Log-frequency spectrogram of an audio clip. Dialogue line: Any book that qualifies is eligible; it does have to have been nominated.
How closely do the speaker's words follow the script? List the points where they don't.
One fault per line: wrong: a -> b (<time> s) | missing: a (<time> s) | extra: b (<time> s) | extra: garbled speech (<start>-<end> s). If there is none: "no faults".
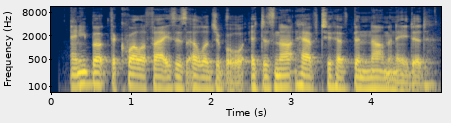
extra: not (2.8 s)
